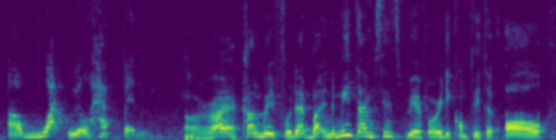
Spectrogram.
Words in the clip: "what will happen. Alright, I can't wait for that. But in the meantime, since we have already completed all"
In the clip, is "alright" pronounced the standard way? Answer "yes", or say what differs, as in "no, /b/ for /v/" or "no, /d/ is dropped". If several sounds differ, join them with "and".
yes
